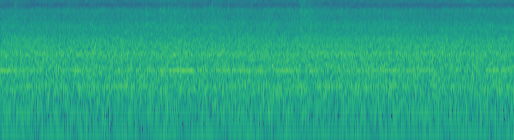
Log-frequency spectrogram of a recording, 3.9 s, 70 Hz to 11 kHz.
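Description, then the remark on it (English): A train pulls away from York station on a sunny day, a steady low mechanical rumble with a faint tonal whine running continuously throughout, with no voices. “Brickhouse has just left. 120 Stirling's just gone.”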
